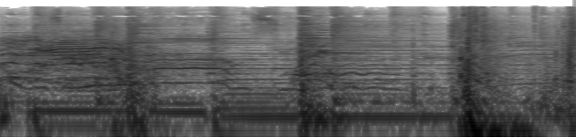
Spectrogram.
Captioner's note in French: grunts; screams; blade clangs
